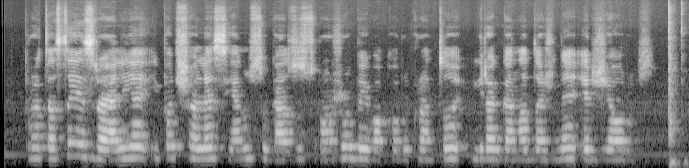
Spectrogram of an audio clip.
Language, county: Lithuanian, Marijampolė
